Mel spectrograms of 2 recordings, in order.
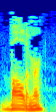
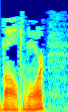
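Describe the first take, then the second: First: The name is said in a local Baltimore pronunciation. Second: The name is said in a standard pronunciation.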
